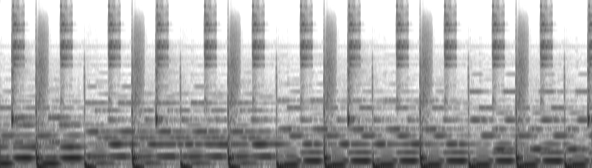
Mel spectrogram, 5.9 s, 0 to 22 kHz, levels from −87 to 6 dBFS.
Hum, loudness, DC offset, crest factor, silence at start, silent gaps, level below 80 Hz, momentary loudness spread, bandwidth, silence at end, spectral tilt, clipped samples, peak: none; -16 LUFS; under 0.1%; 12 dB; 0 s; none; -22 dBFS; 4 LU; over 20 kHz; 0 s; -5.5 dB/octave; under 0.1%; -2 dBFS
